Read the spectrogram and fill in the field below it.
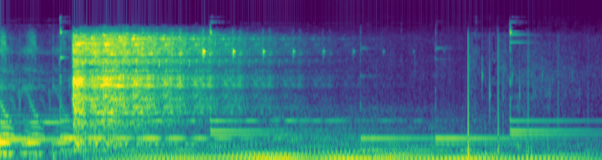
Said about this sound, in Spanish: Entonces tomé una botella de vino que tenía abajo de mi cama y empecé a darle con él. A la muñeca. la botella se rompió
